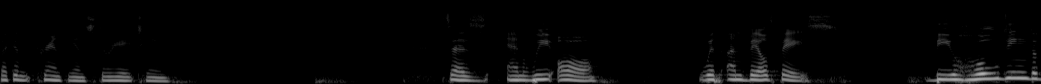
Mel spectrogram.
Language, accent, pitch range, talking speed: English, American, 170-220 Hz, 70 wpm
